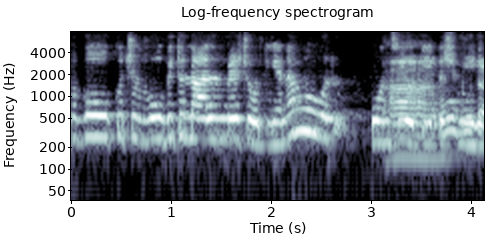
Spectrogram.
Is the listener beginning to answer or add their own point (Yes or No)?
Yes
